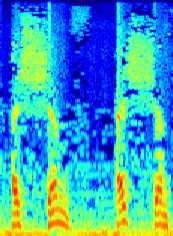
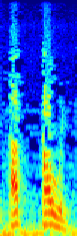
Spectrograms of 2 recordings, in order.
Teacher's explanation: يحولون اللام إلى طاء فيصير عندي طاءان، طاء ساكنة وطاء متحركة أي متماثلان، والأول ساكن فيدغمون الطاء الأولى في الثانية فيقولون الطول. · Term: إدغام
